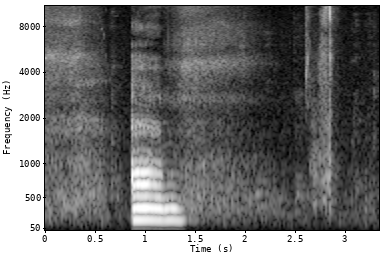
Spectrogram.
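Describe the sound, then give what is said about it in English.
A man in the room above clears his throat once in a short, gruff, voiced rasp that fades out, followed by a fainter breathy rustle a moment later, with no talking. “He's been clearing his throat for the past God knows how long.”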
